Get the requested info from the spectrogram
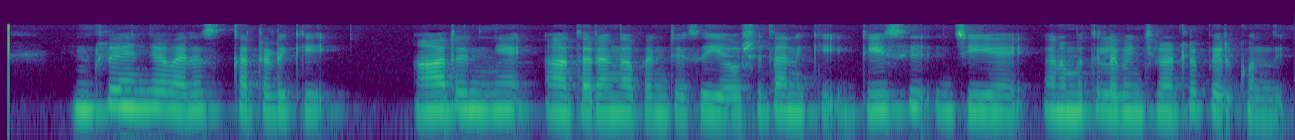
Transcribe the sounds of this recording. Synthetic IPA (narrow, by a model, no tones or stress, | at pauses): influeɲd͡ʒaːʋɐjɾɐskɐʈːɐɽiki | aːɾɐnjeːaːd̪ʱaːɾɐŋɡaːpɐnit͡ʃe̞ːsiɐwʂɐd̪aːnikiɖiːsid͡ʒiɐjɐnumɐt̪ilɐbʱiɲt͡ʃinɐʈlupeɾukund̪i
